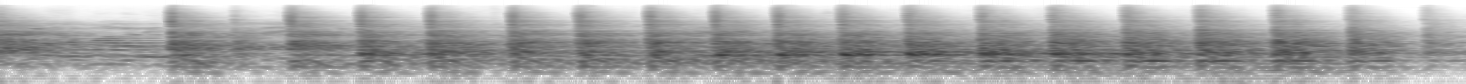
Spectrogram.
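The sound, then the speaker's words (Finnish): Steady hammer blows strike nails into a wooden birdhouse, about fifteen sharp, evenly spaced knocks in a brisk rhythm, each ringing briefly before the next, with no talking over them. “Laitetaan katto paikalleen vielä, niin tota, ehkä tuo yksi naula pitää.”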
